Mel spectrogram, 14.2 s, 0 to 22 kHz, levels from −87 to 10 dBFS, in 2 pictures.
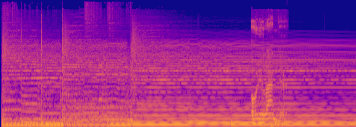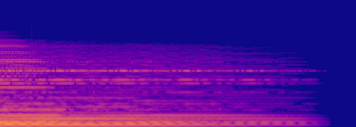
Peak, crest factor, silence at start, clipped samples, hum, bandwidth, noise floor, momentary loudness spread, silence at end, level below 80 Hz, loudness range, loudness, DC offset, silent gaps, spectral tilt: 0 dBFS; 18 dB; 0 s; under 0.1%; none; over 20 kHz; -61 dBFS; 16 LU; 2.05 s; -28 dBFS; 17 LU; -18 LUFS; under 0.1%; none; -6 dB/octave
